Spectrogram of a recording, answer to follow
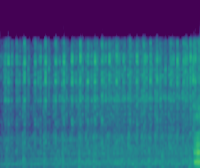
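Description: Sewing machine running steadily in free-motion quilting, its needle stitching through the quilt with a fast, even ticking over a faint hum.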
